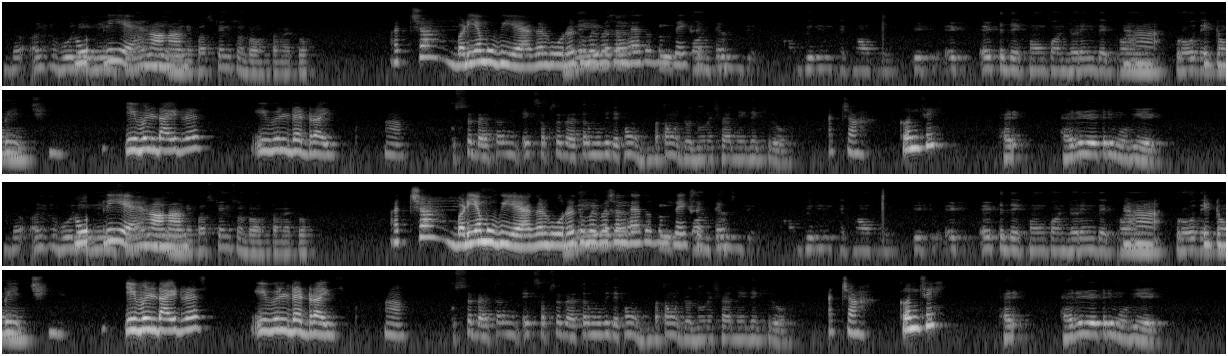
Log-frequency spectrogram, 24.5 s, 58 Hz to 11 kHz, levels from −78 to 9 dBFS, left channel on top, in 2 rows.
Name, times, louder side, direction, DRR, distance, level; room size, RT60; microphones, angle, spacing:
voice 1, 0.0-3.1 5.6-7.5 7.9-12.5 16.7-20.1 22.2-22.4 22.8-23.9, equal, 5° right, 0.7 m, -32 dB
voice 2, 0.7-1.9 3.9-6.9 7.1-7.3 11.2-11.6 12.0-12.4 12.7-12.9 13.5-14.2 14.8-15.6 16.1-16.3 20.6-20.9 21.2-21.6, right 5 dB, 70° right, 0.4 m, -21 dB
12.0 x 5.3 x 4.4 m
head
